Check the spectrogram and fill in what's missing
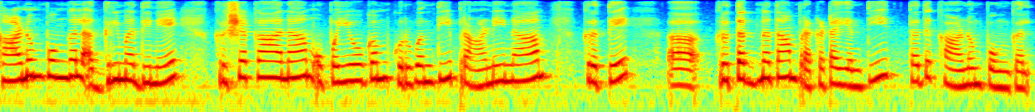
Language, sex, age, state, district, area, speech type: Sanskrit, female, 30-45, Tamil Nadu, Coimbatore, rural, spontaneous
